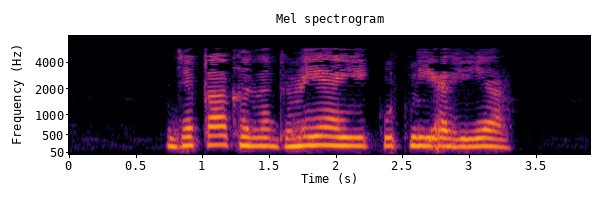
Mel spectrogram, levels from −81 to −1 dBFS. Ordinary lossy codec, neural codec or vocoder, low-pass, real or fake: MP3, 24 kbps; codec, 44.1 kHz, 1.7 kbps, Pupu-Codec; 7.2 kHz; fake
